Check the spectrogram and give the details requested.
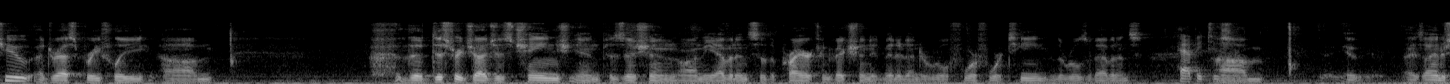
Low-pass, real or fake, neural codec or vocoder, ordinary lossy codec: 7.2 kHz; real; none; AAC, 48 kbps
